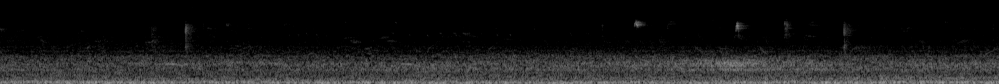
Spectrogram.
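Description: Outdoor ambience: a steady low rumble with a few short, high-pitched bird chips scattered through it, most of them past the middle.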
